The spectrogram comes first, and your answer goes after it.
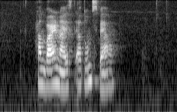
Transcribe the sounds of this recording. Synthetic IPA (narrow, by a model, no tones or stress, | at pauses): hɑnʋɑːɹɳæɪst̪ʰæ̰ːd̪ʊnsʋeːl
